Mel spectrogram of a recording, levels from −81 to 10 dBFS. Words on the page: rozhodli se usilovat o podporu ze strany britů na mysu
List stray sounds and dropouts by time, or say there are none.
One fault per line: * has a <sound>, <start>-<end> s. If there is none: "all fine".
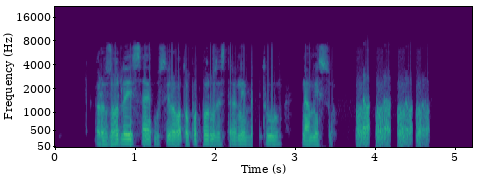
* has a dropout, 2.5-2.6 s
* has a laugh, 3.8-4.7 s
